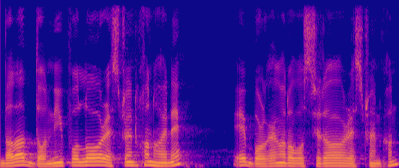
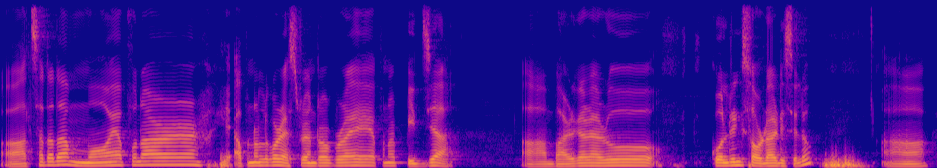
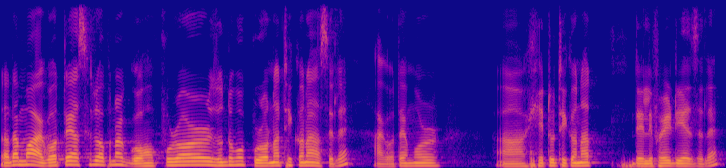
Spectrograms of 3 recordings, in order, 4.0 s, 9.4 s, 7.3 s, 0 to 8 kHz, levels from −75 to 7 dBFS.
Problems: none marked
